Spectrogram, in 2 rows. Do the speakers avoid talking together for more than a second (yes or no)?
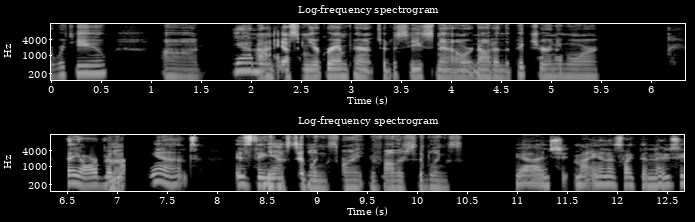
yes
